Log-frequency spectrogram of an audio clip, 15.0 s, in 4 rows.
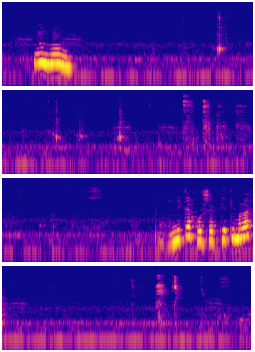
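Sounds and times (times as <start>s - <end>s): person chewing food: 1.6s - 8.9s, 11.4s - 15.0s
wet mouth smacks and clicks: 13.1s - 14.5s.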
